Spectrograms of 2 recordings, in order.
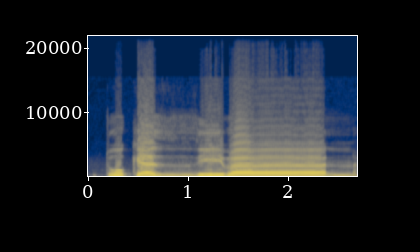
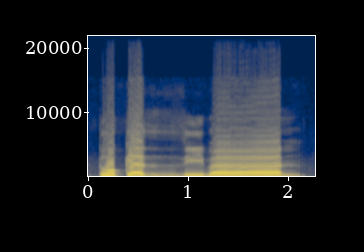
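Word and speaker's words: تكذبان: Za jangan dibaca dengan za, maka jangan baca tukadziban. Tapi kita bacanya tukadziban.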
